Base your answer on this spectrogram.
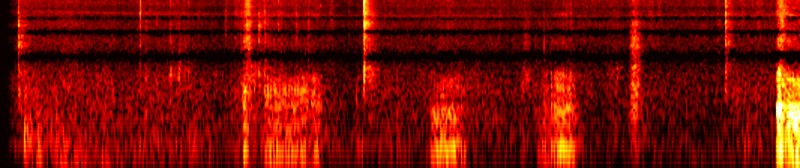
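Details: Shih Tzu named Bailey barking at a squirrel in a tree: quiet, low, muffled growl-like bursts, each about a second long, three or four spaced a second or two apart, with a few sharp clicks in between and a soft indoor background.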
